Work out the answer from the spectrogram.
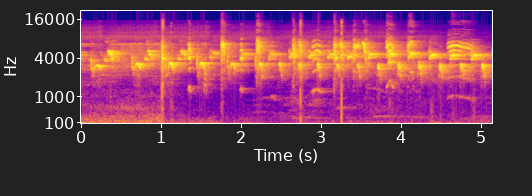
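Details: In its natural habitat, a Long-tailed shrike delivers a varied, rapid song of high chirps, trills and slurred whistles, broken by a few sharp clicks.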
